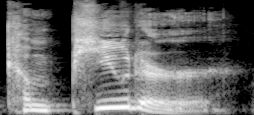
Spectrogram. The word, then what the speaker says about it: computer: Computer, computer, computer. How many beats is that? And what is the strong syllable? Computer, computer. Did you say 2? Yeah, number 2 is the strong syllable.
